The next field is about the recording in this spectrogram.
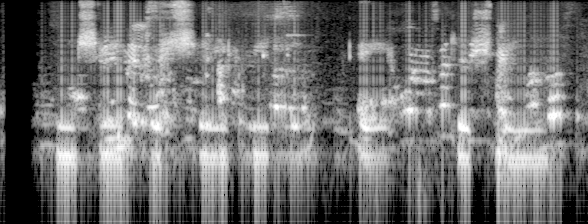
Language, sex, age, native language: Icelandic, female, 11, Icelandic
